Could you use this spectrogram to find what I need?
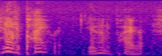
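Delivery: fast, angry rant, rattled off. Retelling a movie scene where one character goes off on another: imitating Vince Vaughn's angry outburst. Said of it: "Vince Vaughn goes off on him and he's like".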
